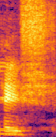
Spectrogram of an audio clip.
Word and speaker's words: Heche: Anne Hetchy? – Heche. Heche? Yeah. Okay. – Spelled H E C H E, so I'm not good at reading um, okay.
